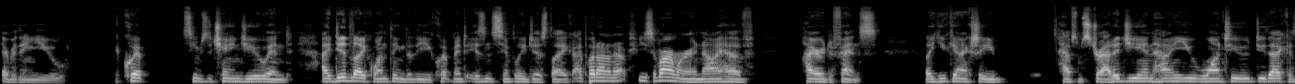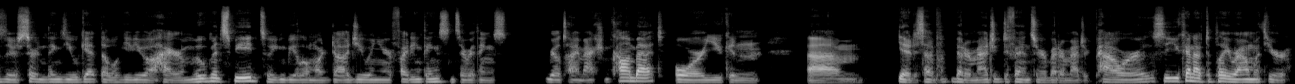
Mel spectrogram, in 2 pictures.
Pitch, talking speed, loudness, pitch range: 120 Hz, 240 wpm, -24 LUFS, 110-140 Hz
